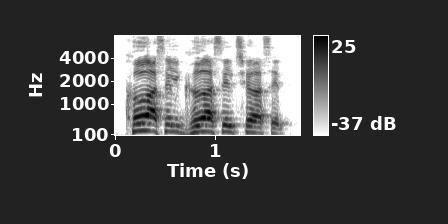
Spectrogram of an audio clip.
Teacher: हयुक्त उच्चार आहे महाप्राण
